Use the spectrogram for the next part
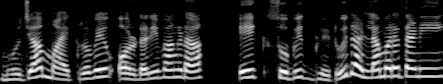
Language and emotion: Goan Konkani, surprised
